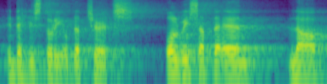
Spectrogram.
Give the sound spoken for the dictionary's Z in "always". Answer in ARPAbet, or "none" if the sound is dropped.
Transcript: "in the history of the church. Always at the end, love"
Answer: S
